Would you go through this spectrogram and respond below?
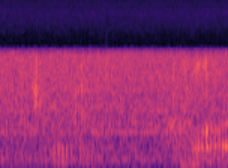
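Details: Bengal cat, a talkative pet, petted indoors after waking from sleep: a steady low rumbling purr, ending in a faint brief meow-like tone.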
